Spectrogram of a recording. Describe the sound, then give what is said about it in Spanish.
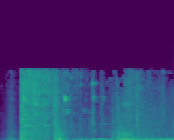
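A ball smashes a glass window pane of a house: one sudden, loud shattering crash, followed by a couple of seconds of tinkling, scattering glass fragments that slowly thin out. “La pelota rompió un cristal de la casa.”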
